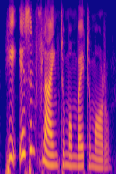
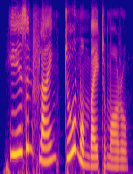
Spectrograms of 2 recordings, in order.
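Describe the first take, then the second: First: The stress is on the word isn't. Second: The stress is on the word to. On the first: It is not true that he is flying. "the emphasis is on the word isn't" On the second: He is flying in a different direction. "If you say the word to louder"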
